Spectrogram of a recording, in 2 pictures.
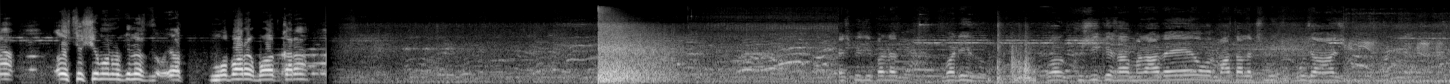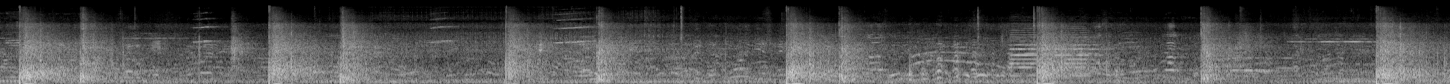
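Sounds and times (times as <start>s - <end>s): crowd chatter: 0.0s - 29.0s
firecracker bang: 5.9s - 7.1s, 14.6s - 15.8s, 16.7s - 20.9s, 22.3s - 23.4s, 24.6s - 25.6s, 26.4s - 27.2s, 28.2s - 29.0s.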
